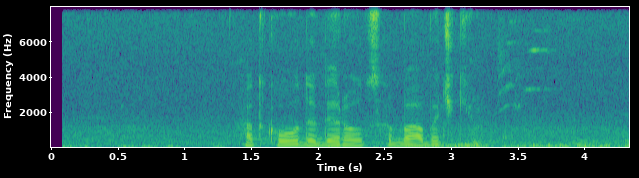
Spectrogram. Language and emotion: Russian, neutral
